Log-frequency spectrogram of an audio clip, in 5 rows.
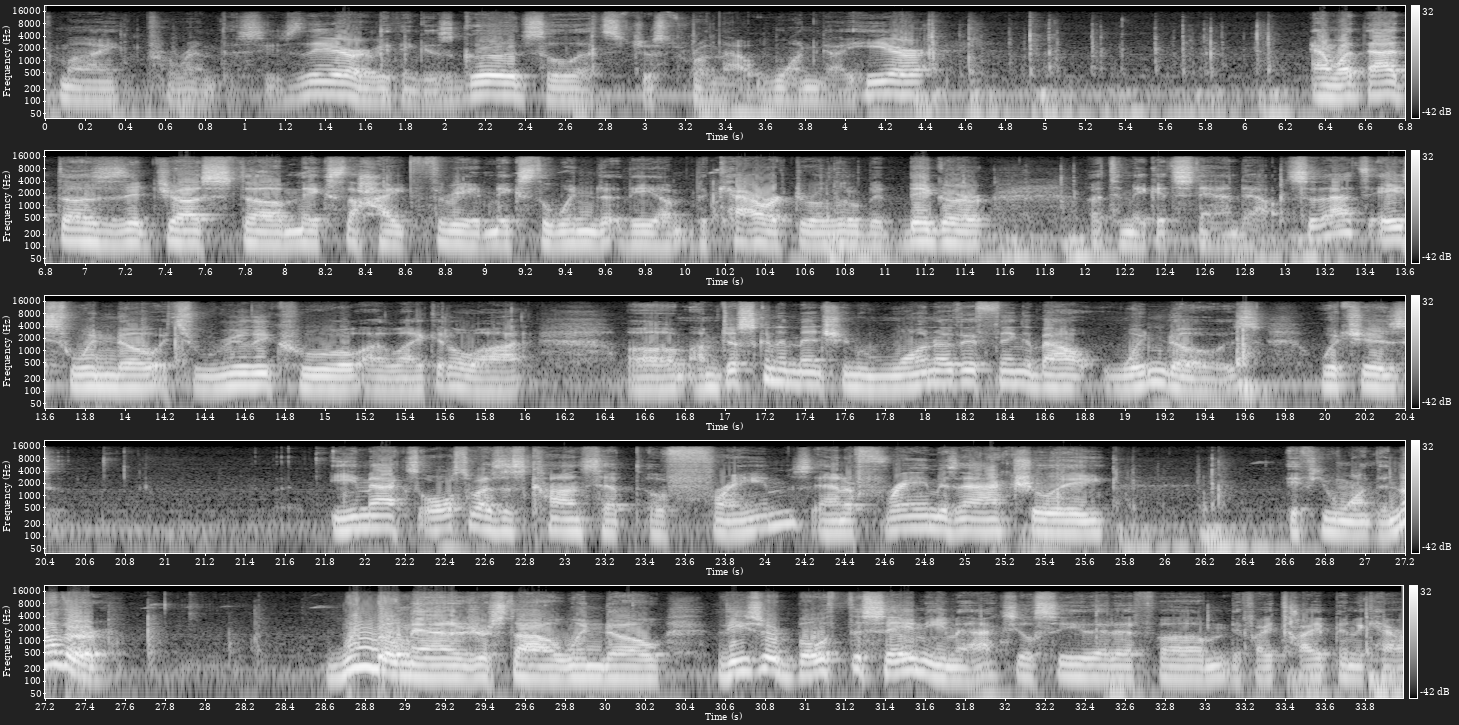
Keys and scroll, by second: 0.4-0.7 typing, 2.7 ctrl+x, 3.3 ctrl+e, 5.8 2, 11.2 1, 11.7 ctrl+x, 12.0 1, 12.9 ctrl+x, 25.4 ctrl+x, 25.9 5, 26.3 2, 33.5-33.9 typing.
